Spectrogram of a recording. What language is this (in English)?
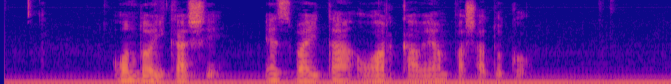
Basque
